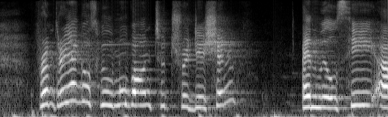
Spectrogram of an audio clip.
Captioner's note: none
